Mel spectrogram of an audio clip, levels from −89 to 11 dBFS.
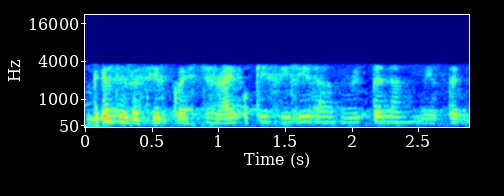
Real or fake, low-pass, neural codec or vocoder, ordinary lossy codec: fake; 3.6 kHz; codec, 16 kHz in and 24 kHz out, 2.2 kbps, FireRedTTS-2 codec; AAC, 16 kbps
